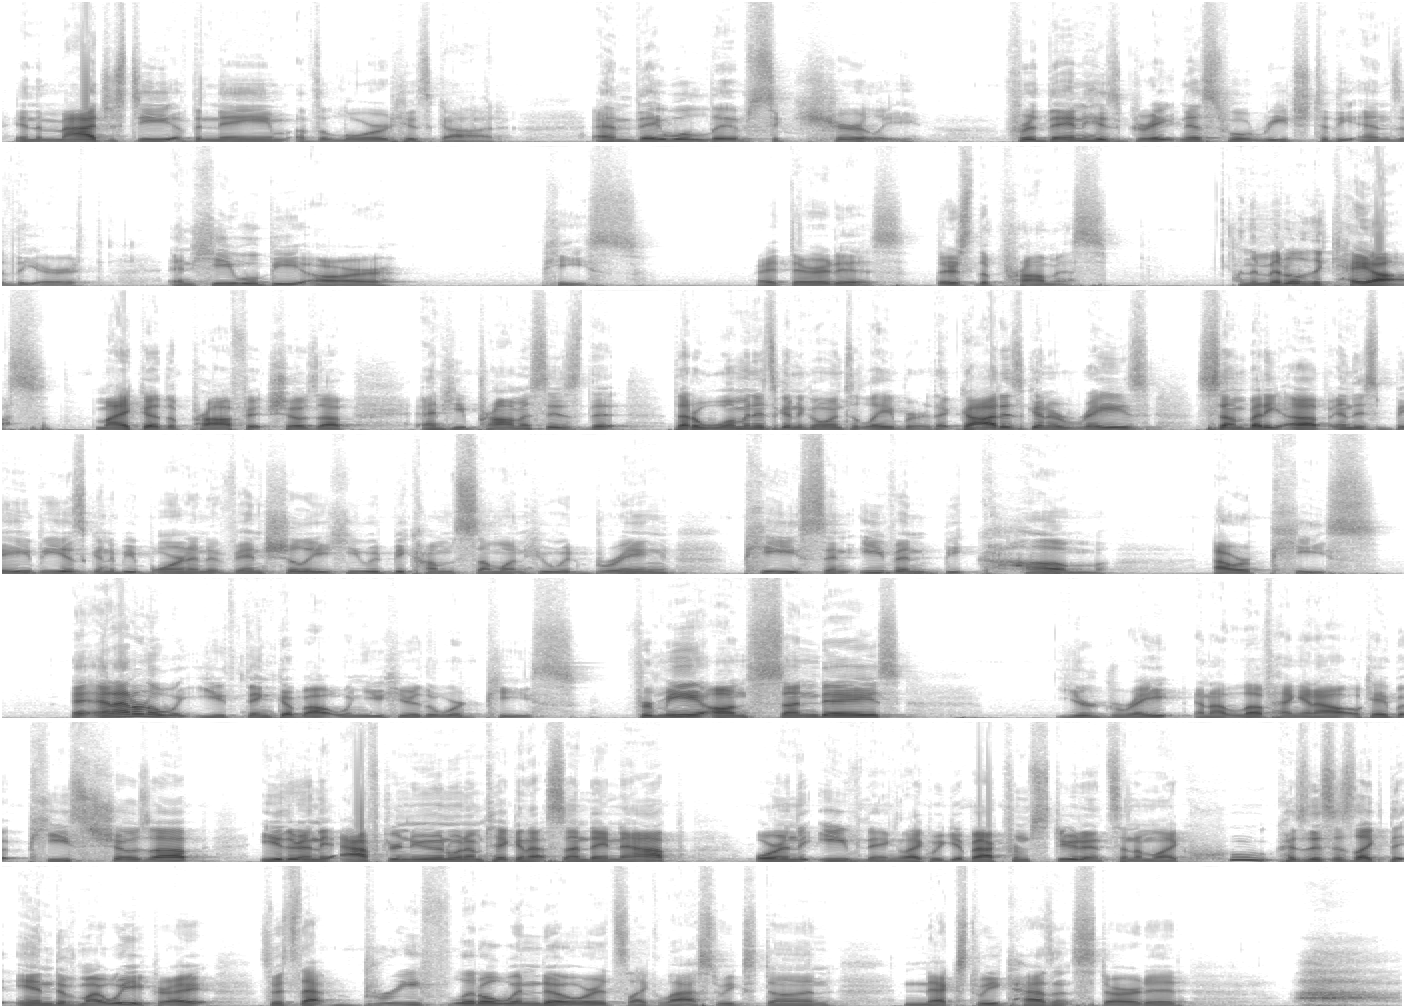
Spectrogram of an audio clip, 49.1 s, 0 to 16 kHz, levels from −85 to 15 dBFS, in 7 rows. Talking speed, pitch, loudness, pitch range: 215 wpm, 150 Hz, -20 LUFS, 130-175 Hz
